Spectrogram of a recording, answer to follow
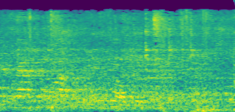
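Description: Background murmur of spectators' voices in a hall around a boxing ring, with one short sharp click about a second and a half in.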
